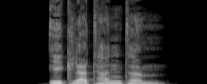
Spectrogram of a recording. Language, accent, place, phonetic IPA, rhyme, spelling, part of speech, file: German, Germany, Berlin, [eklaˈtantəm], -antəm, eklatantem, adjective, De-eklatantem.ogg
- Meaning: strong dative masculine/neuter singular of eklatant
